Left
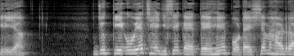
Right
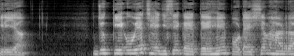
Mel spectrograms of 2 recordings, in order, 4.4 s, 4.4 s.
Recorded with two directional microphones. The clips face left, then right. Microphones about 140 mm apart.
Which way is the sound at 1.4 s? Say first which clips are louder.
Left 4 dB; 45° left (ahead or behind).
